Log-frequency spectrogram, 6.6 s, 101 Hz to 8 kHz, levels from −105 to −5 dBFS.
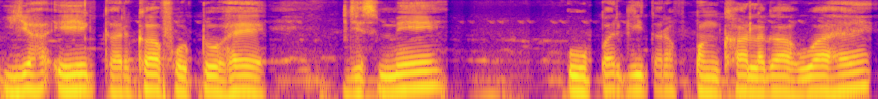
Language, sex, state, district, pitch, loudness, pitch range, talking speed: Hindi, male, Uttar Pradesh, Lalitpur, 145 Hz, -15 LUFS, 135-150 Hz, 125 wpm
